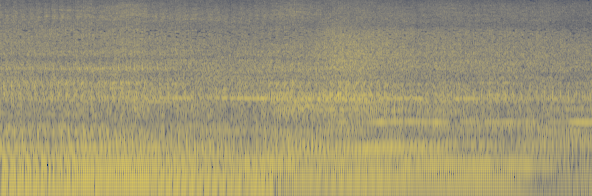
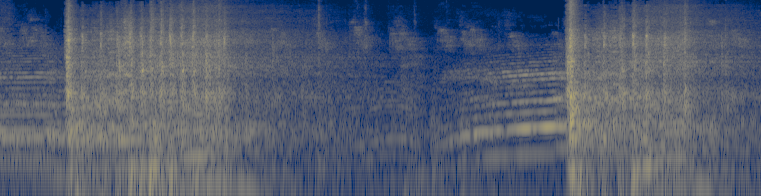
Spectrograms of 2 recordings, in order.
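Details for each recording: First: David Brown diesel tractor, which had been hard to start (a flat battery was questioned, throttle linkage checked): loud, steady diesel clatter at an even idle of roughly three beats a second, smooth without stumbling; idling fine. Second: David Brown tractor, started knocked out of gear. Two bursts of fast, uneven starter churning with a pause between, never catching; cranks but won't start. Starter reportedly kicks out worse as it gets hotter; throttle linkage checked; a flat battery is questioned.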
